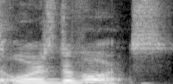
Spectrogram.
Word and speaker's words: hors d'oeuvres: Tell me if you wanted to spell it phonetically. It is or's divorce.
